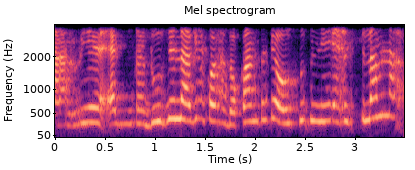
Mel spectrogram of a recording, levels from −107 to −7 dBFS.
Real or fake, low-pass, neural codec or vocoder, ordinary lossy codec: fake; 3.6 kHz; codec, 16 kHz, 16 kbps, FunCodec, trained on Chinese and English, 50 frames a second; none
